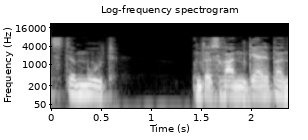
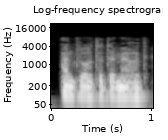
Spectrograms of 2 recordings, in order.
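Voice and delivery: ordinary delivery

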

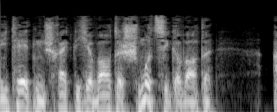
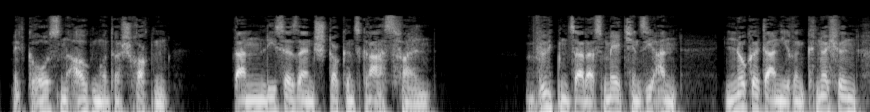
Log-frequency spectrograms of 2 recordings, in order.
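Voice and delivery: usual speaking voice

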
